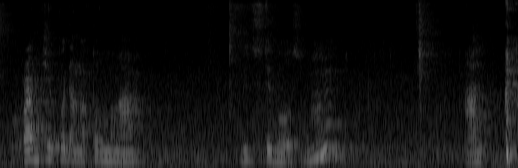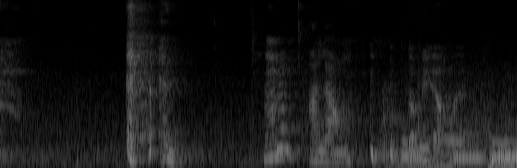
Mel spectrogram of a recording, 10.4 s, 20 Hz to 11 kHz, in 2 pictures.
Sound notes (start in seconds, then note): 4.7 cough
